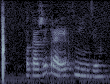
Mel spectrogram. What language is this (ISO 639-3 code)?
rus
